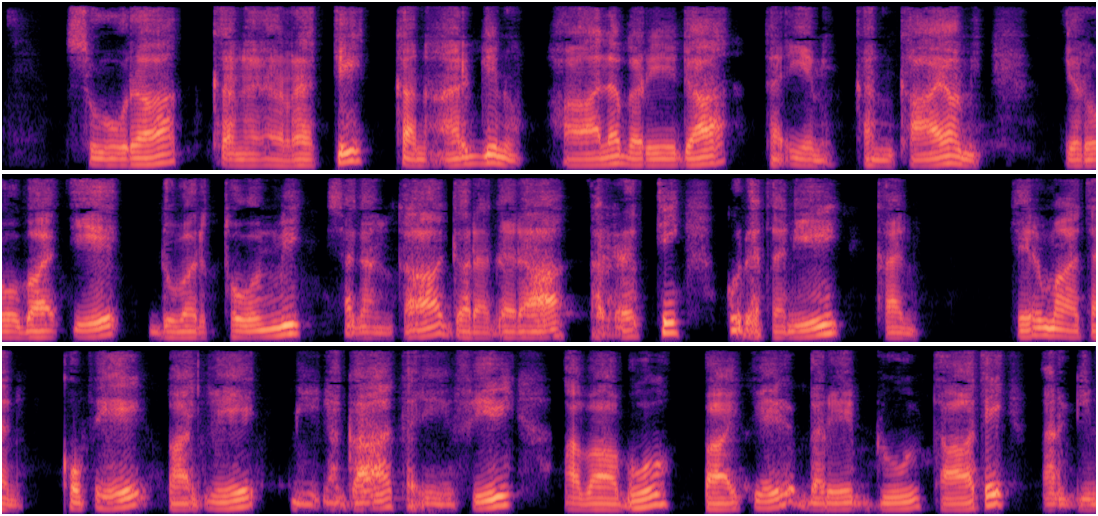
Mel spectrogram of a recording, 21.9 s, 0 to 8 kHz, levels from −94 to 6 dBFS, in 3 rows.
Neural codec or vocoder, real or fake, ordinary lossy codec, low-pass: codec, 24 kHz, 1 kbps, SNAC; fake; MP3, 48 kbps; 7.2 kHz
